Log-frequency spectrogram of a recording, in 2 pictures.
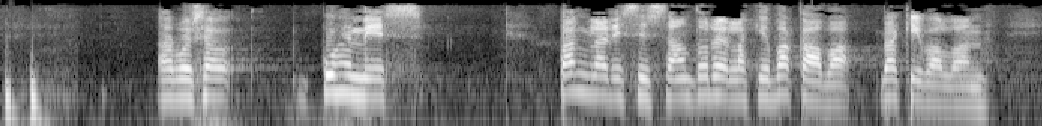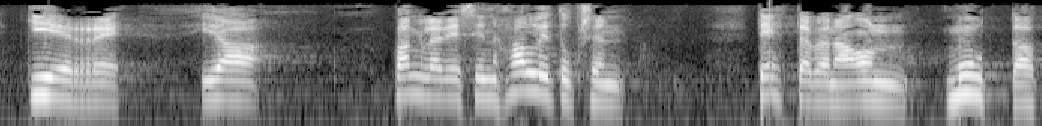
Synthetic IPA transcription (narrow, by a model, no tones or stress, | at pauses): ɑrʋoisɑ | puhemːies | pɑŋɡlɑdesisːæont̪odelːɑkiʋɑkɑʋɑʋækiʋɑlːɑn | kierːˑe | jɑ | pɑŋlɑdesinhɑlːit̪uksen | t̪eht̪æʋænæon | muːt̪ːɑː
